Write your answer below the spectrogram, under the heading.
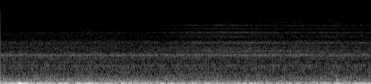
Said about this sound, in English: No, no, it's a train. Train. I like trains.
